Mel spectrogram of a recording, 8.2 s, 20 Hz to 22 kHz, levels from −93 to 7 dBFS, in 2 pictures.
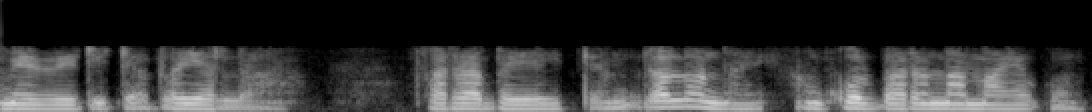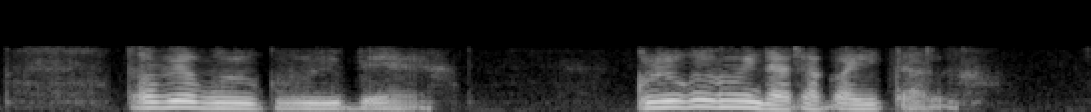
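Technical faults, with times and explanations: Throughout: G.729 codec. The speech is rebuilt from a vocal tract filter, pitch predictor and sparse pulses, leaving it plainly rough and synthetic. Nothing passes above 3.8 kHz, which fits an 8 kbit/s telephone-band stream of this kind.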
